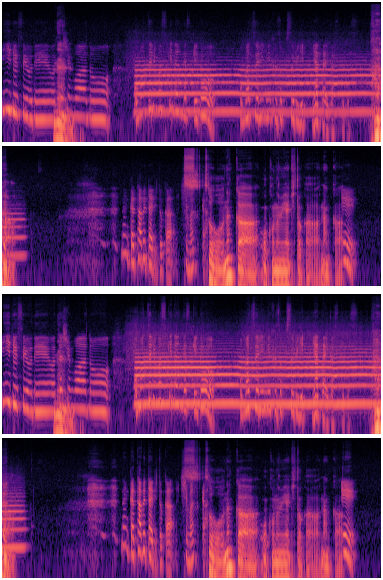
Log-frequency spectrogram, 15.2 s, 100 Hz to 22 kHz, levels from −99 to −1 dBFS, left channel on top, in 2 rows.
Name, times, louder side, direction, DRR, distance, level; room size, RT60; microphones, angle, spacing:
voice 1, 0.0-4.2 4.8-7.0 7.4-7.7 9.3-11.7 14.4-14.6, right 2 dB, 50° right, 0.7 m, -37 dB
voice 2, 1.0-1.4 7.3-7.8 9.2-9.3 11.2-14.4, left 1 dB, 30° left, 0.9 m, -32 dB
sound 1, 2.6-8.1, right 5 dB, 85° right, 0.8 m, -31 dB
8.6 x 3.0 x 4.0 m
head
